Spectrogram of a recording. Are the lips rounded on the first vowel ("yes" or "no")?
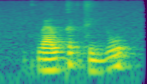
no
